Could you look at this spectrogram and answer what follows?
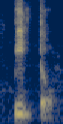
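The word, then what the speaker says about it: Pytho: El nombre original del oráculo era Pito, se escribe con TH, con Y, Pito, griega, claro, porque sus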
